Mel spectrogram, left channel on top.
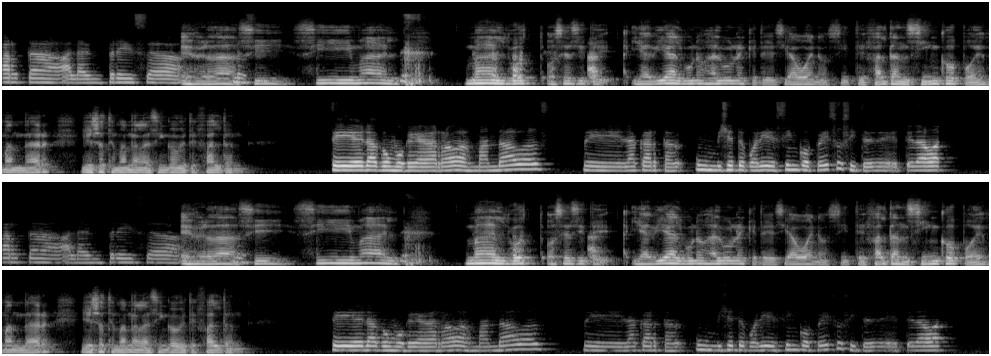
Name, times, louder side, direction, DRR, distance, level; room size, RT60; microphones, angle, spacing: voice 1, 0.0-1.8 2.3-2.7 4.0-4.2 4.9-5.2 5.9-6.0 13.2-15.3 15.7-19.2, left 6 dB, 85° left, 0.4 m, -21 dB
voice 2, 1.8-4.0 4.6-12.3, equal, 5° right, 1.0 m, -21 dB
8.8 x 7.5 x 5.7 m
head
